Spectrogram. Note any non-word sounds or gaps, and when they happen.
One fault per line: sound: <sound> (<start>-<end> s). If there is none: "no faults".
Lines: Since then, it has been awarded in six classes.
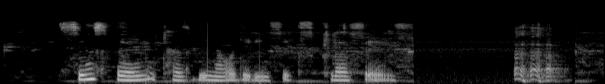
sound: laugh (5.1-5.7 s)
